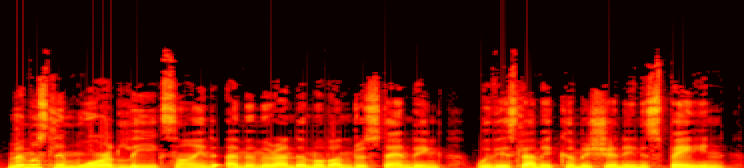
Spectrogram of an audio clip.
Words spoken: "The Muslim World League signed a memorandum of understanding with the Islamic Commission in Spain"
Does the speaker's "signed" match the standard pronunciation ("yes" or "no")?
yes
